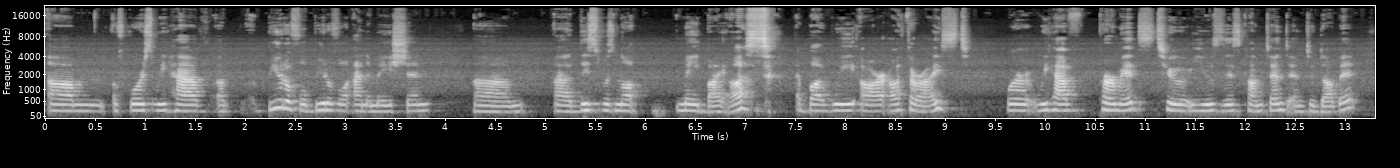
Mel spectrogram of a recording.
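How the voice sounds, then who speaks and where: A woman's voice: medium pitch, poor audio. A woman casually walking through her dubbing work on screen, hesitant and full of ums and restarts. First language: not Icelandic. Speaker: dubbing producer. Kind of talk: casual screen-share walkthrough.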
